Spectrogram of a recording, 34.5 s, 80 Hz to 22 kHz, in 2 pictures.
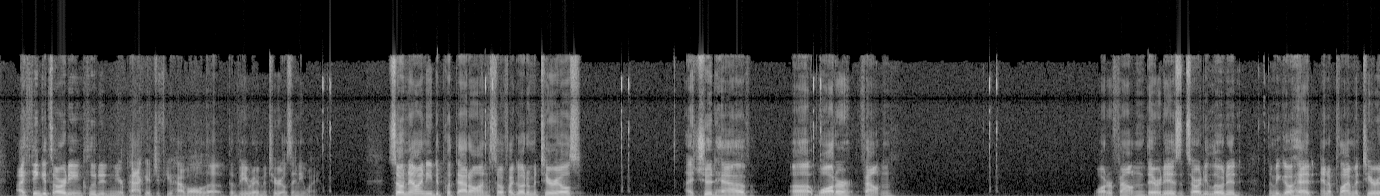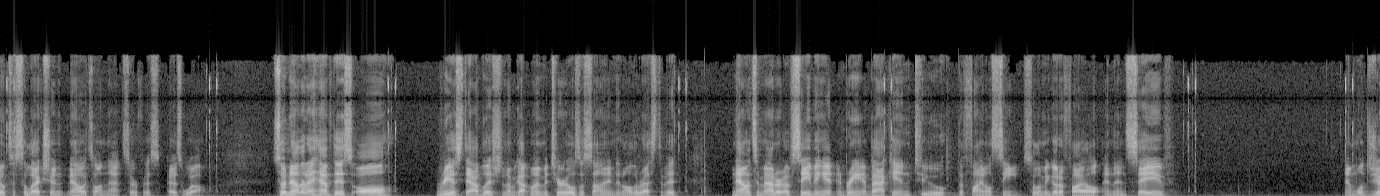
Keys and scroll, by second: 10.6 Escape.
